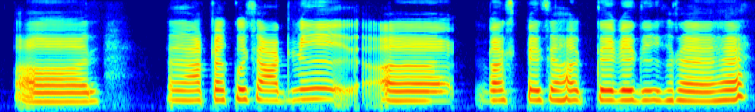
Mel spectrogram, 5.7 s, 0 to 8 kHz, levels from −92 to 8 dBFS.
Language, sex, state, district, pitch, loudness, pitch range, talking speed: Hindi, female, Haryana, Charkhi Dadri, 220 Hz, -15 LUFS, 210-225 Hz, 135 wpm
